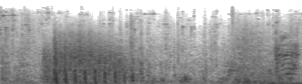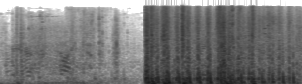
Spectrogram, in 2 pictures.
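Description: Apex Legends gunfire comes as rapid bursts of shots, first scattered and moderate, then a loud, dense volley of automatic fire in the last seconds, with a voice talking over parts of it.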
